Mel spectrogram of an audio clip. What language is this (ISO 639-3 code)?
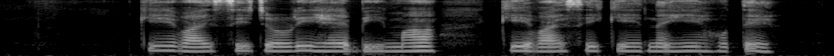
mag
